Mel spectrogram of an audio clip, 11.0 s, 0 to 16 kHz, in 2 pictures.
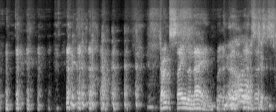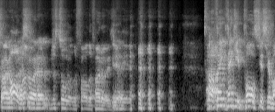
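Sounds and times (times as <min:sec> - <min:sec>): man laughing: 0:00.0 - 0:06.0, 0:07.8 - 0:09.0.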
